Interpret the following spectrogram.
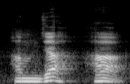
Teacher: আমাদের গলার একদম শুরু, হলকের শুরু থেকে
